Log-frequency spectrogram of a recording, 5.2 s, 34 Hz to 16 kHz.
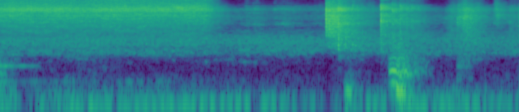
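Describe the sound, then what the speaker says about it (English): A steady hiss of spray paint runs for a couple of seconds, then a few sharper spurts and rattles follow, close by, while painting a rust-repaired 1998 Ford Ranger tailgate. "I'm just gonna spray faster and move quicker."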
